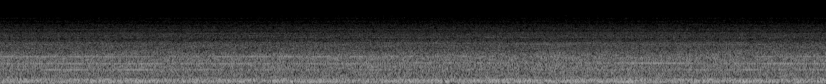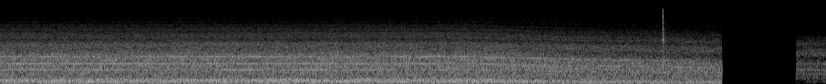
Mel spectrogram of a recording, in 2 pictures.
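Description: A jet engine hums and whines steadily, then winds down.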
